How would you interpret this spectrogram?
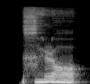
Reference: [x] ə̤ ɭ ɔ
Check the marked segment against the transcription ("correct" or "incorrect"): correct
